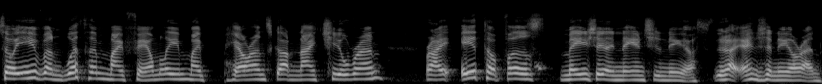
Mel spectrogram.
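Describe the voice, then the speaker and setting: A speaker with a Vietnamese accent talks at a fairly slow pace with ordinary pitch variation. The background is quiet. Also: woman, fairly high pitch for a woman. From Vietnam (Saigon). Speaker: senior navy civilian executive. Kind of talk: interview.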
